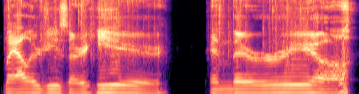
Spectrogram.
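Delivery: dramatic slow announcement of allergies; slow stuffy declaration. Real, not acted. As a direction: stretch each word out like a proclamation. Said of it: "You sound so stuffy".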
